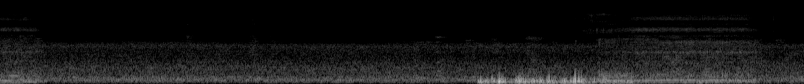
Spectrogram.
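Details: Sleeping dog snoring loudly while lying on its owner's chest: a brief burst of low, rumbling, fluttery snorting over room hum, fading into a soft drawn-out breath.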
